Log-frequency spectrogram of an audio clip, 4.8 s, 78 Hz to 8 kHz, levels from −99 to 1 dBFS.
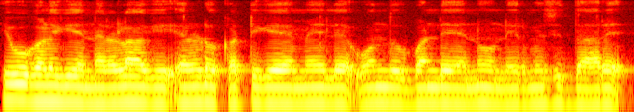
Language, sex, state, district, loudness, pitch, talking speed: Kannada, male, Karnataka, Koppal, -14 LUFS, 110 Hz, 100 wpm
